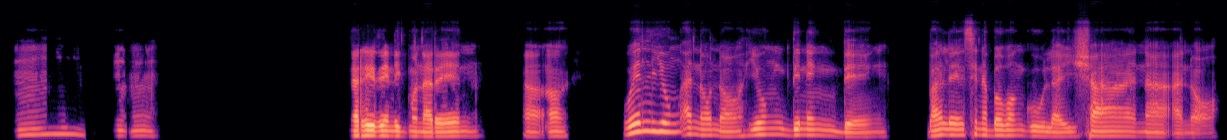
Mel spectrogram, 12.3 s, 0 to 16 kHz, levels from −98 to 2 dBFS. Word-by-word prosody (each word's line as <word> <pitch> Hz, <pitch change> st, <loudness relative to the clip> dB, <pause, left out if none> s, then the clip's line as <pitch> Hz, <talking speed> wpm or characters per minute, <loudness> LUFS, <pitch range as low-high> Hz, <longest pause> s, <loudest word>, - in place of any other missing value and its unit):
Hmm, 160 Hz, +2 st, -9 dB, 0.3 s
mm. 125 Hz, -1 st, -10 dB, 1.9 s
Naririnig 125 Hz, -2 st, +6 dB
mo 120 Hz, -, 0 dB
na 110 Hz, -1 st, +2 dB
rin, 115 Hz, +1 st, +2 dB, 0.5 s
oo. 115 Hz, +1 st, -3 dB, 0.6 s
Well, 225 Hz, +9 st, +5 dB
yung 230 Hz, -1 st, +1 dB
ano, 160 Hz, -4 st, -1 dB
'no 120 Hz, -4 st, -3 dB
yung 155 Hz, +1 st, -2 dB
dinengdeng, 115 Hz, -8 st, -1 dB, 0.4 s
bale 145 Hz, +3 st, +1 dB
sinabawang 140 Hz, -3 st, -1 dB
gulay 115 Hz, -4 st, -2 dB
siya 120 Hz, -1 st, -1 dB
na 110 Hz, -2 st, -4 dB
ano, 95 Hz, 0 st, -7 dB
130 Hz, 95 wpm, -22 LUFS, 115-145 Hz, 1.9 s, Naririnig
